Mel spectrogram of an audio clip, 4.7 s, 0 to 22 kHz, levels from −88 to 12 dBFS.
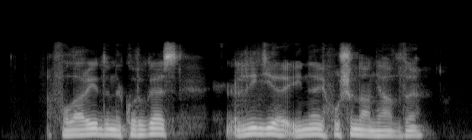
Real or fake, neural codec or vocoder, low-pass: fake; codec, 16 kHz, 2 kbps, X-Codec, HuBERT features, trained on LibriSpeech; 7.2 kHz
